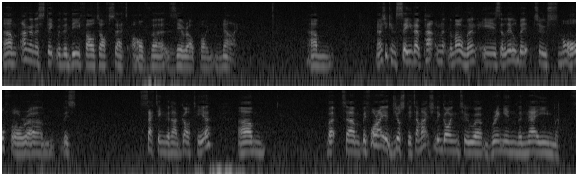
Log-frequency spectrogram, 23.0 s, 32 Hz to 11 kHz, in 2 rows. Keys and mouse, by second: 1.9-5.5 drag, 5.9-7.7 drag, 6.5-8.3 middle drag, 6.5-7.8 right drag, 8.7-10.0 drag, 9.4-11.1 middle drag, 9.4 right click, 12.5-14.1 middle drag, 16.7-18.4 drag, 19.3 right click, 19.5-21.5 middle drag, 22.2-22.9 middle drag.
